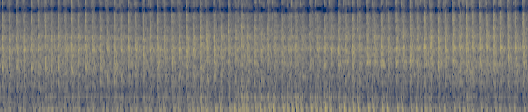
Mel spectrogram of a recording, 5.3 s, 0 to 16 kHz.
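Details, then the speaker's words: 2006 Triumph Rocket 3 on jumper packs, idling: loud, hard, rapid metallic knocking in time with the engine, seeming to come from the top end; serious internal engine knock, cause not confirmed. "I'm going to start it up. It's going to be very loud and you're going to hear a very very loud metallic uh knocking at idle or a metallic I guess I guess you'd call it a knock."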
